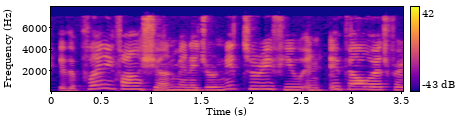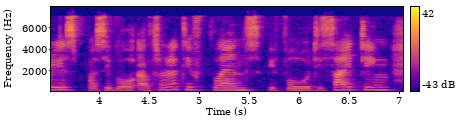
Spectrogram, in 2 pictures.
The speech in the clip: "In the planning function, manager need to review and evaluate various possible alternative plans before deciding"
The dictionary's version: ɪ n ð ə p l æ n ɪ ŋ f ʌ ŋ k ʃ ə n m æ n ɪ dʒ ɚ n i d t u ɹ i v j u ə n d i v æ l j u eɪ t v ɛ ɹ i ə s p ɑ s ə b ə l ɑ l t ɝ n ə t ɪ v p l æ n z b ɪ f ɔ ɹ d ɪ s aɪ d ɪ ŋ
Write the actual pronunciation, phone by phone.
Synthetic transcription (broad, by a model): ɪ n ð ə p l æ n ɪ ŋ f ʌ ŋ k ʃ ə n m æ n ɪ dʒ ɚ n i d t u ɹ i v j u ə n i v æ l j u eɪ t v ɛ ɹ i ə s p ɑ s ə b ə l ɑ l t ɝ n ə t ɪ v p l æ n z b ɪ f ɔ ɹ d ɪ s aɪ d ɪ ŋ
